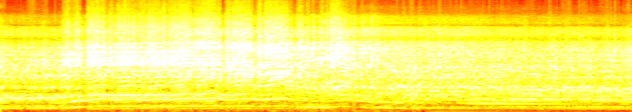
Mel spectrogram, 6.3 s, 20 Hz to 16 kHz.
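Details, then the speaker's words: Polaris 800 Storm triple two-stroke snowmobile, freshly jetted and clutched: crisp, even exhaust note rising and falling with throttle blips, no misses, knocks or rattles; healthy running. "what's up my triple loving youtube friends god is that awesome to listen to three fingers she sounds pretty freaking crazy"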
